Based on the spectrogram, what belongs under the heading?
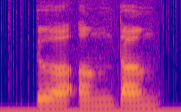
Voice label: "deng", Chinese; phonetics; bpmf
